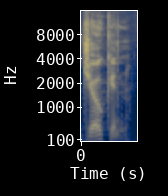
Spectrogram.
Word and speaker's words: Joaquin: tech inc says that joaquin is pronounced joking of the the phoenix joaquin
